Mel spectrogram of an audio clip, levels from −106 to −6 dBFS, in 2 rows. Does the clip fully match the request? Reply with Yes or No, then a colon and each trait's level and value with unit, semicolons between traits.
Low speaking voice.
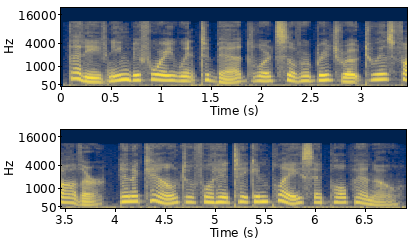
No: high, 200 Hz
